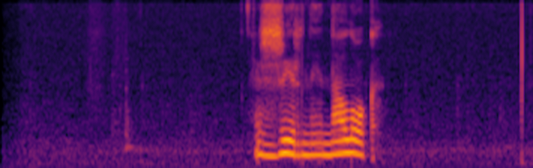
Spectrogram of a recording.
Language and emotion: Russian, angry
